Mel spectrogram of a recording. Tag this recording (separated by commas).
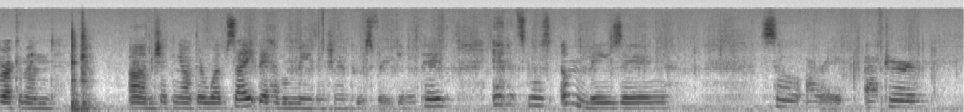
Speech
